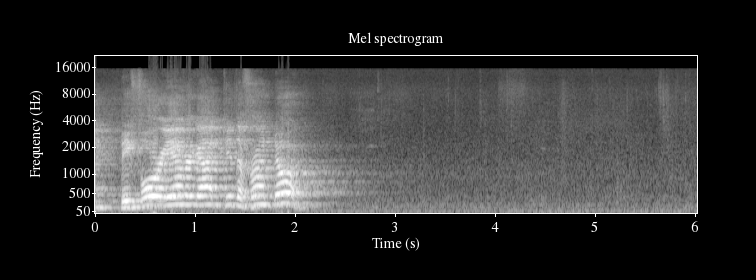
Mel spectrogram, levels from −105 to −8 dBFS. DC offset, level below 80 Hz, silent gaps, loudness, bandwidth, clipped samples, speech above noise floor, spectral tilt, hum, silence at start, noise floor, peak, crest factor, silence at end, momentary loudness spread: under 0.1%; -50 dBFS; none; -10 LUFS; 16 kHz; 0.4%; 37 dB; -5 dB/octave; none; 0 s; -47 dBFS; 0 dBFS; 14 dB; 3.7 s; 7 LU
